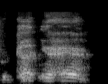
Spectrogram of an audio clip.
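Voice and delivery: imitating the boss; boss impression. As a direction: announce it offhand in the boss's voice. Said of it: "He goes".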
